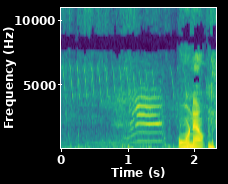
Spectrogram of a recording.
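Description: Lambs bleat close by.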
